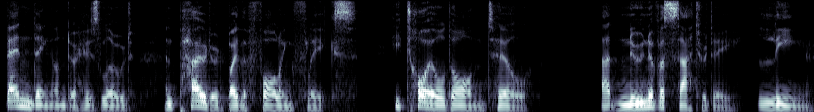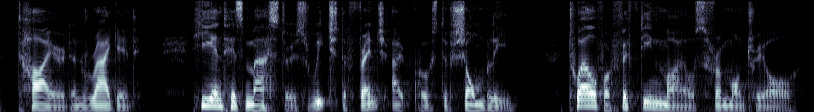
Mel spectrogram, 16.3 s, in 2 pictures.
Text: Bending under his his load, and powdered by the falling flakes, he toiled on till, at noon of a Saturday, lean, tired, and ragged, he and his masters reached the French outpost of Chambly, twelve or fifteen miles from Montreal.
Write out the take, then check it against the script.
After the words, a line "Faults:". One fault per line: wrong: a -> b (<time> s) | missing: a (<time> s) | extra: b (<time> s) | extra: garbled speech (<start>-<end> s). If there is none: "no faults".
Bending under his load, and powdered by the falling flakes, he toiled on till, at noon of a Saturday, lean, tired, and ragged, he and his masters reached the French outpost of Chambly, twelve or fifteen miles from Montreal.
Faults:
missing: his (1.0 s)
